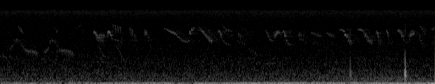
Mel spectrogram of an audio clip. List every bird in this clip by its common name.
Eurasian Skylark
